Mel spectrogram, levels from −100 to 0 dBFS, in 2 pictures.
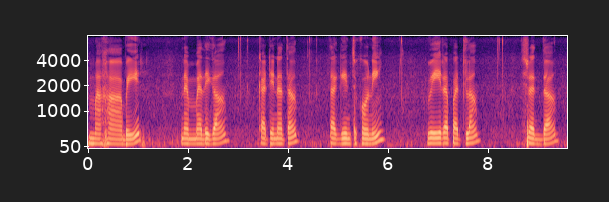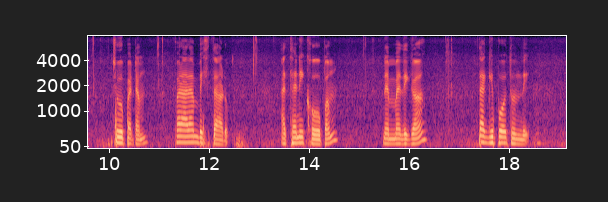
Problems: none marked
